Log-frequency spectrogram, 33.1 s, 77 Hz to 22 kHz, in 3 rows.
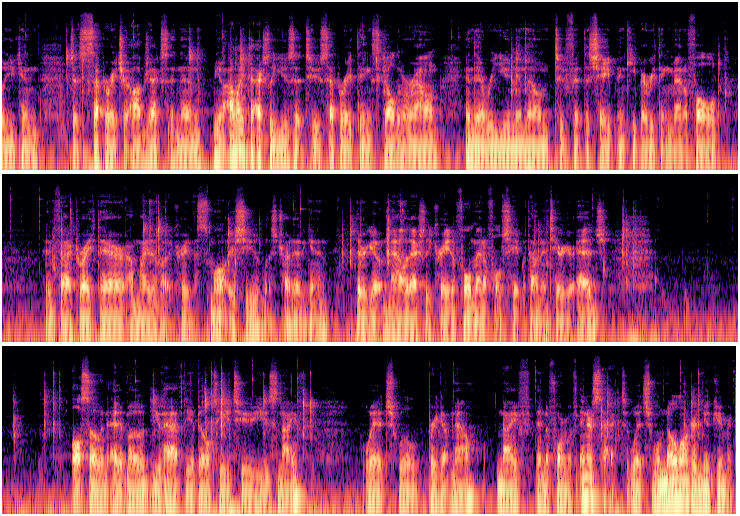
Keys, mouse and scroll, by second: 0.2 click, 0.5 middle click, 0.9 typing, 1.8 click, 2.1 middle click, 2.5 scroll up 1, 2.8-3.5 typing, 3.1 click, 4.2 click, 4.5 middle click, 5.5 q, 6.7 click, 7.1 middle click, 7.7 alt+z, 8.5 middle click, 9.4 middle click, 10.8 alt+middle click, 11.6 scroll up 2, 11.9 ctrl+z, 12.3 middle click, 13.1 typing, 14.0 click, 14.4 q, 15.4 click, 15.8 middle click, 16.2 alt+z, 16.8 alt+z, 17.6 middle click, 19.0 alt+z, 19.3 scroll down 1, 19.9-20.2 scroll down 2, 20.4 alt+a, 20.6 middle click, 21.6 middle click, 22.6 shift+a, 23.9 click, 24.3-26.5 typing, 24.9 click, 25.7 click, 26.4 click, 28.6 click, 29.8 middle click, 30.8 middle click, 31.1 alt+z, 31.9 middle click, 32.4 alt+z, 32.8 middle click.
